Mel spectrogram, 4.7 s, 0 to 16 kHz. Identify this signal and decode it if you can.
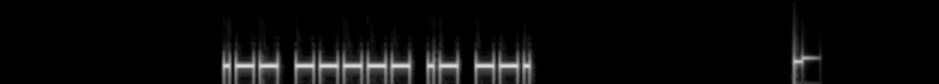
Morse code, heard as a keyed tone, about 40 wpm, 700 Hz. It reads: W0AG
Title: Call Signs - 40wpm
